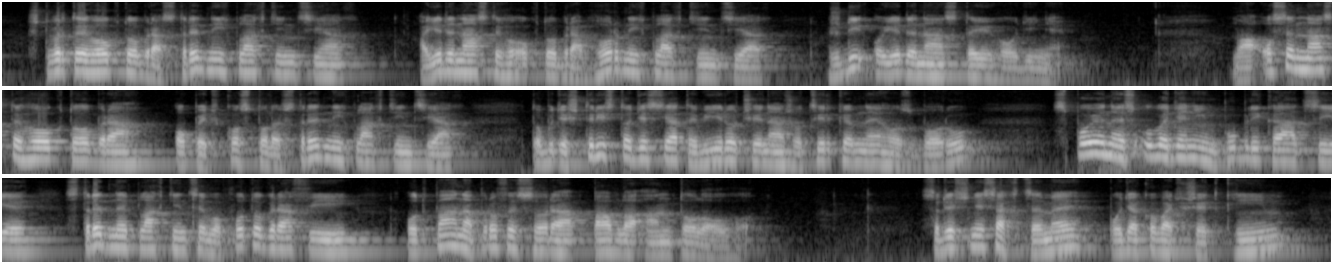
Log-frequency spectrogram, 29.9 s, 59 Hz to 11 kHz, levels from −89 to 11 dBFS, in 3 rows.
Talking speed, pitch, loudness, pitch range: 100 wpm, 130 Hz, -22 LUFS, 115-145 Hz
